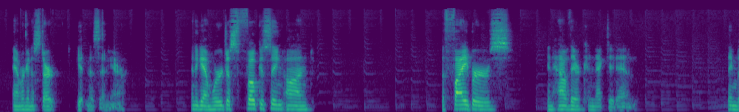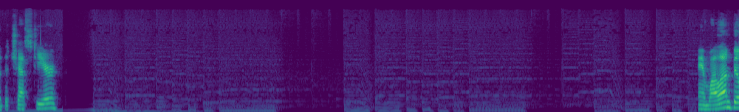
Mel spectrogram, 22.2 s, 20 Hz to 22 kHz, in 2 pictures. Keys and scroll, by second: 0.8 s, 2.8 s, 9.1 s, 18.1 s, 19.3 ctrl+z, 19.5 s.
